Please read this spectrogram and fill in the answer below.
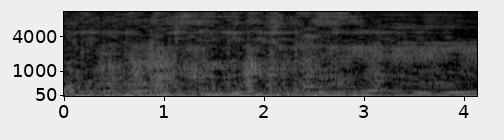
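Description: Near silence: only a faint hiss remains in a filtered a cappella vocal track after the singing has ended.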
